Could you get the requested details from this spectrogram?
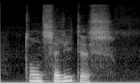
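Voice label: "tonsillitis", Dutch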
